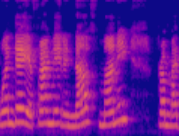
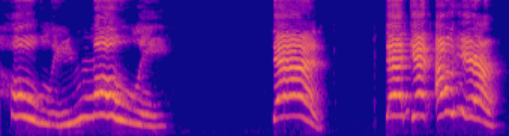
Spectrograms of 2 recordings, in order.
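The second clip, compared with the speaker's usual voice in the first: booming high yell, very loud, moly drawn out; 6 semitones higher, 11 dB louder than usual. Finding the bike's sack stuffed with money, the speaker calls Dad outside, shouting. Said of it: "sorry for shouting".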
